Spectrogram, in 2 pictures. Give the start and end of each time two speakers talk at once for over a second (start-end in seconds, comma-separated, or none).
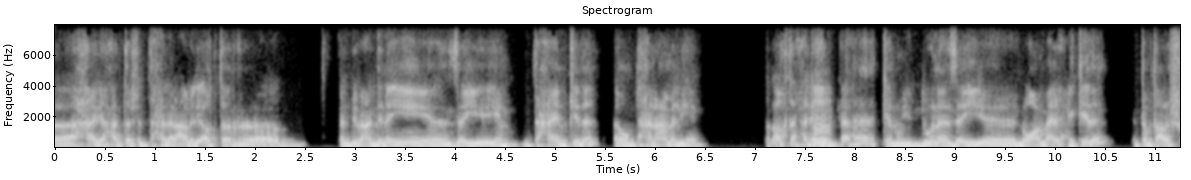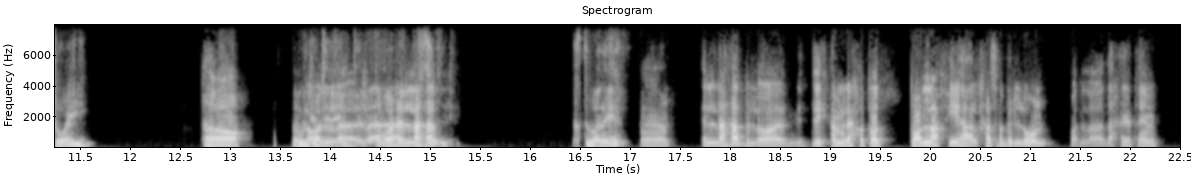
13.7-15.0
